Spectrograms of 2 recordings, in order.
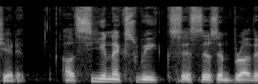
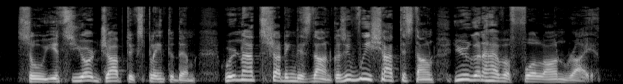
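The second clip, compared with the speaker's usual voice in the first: imitated heated angry outburst, higher; 6 semitones higher than usual. Retelling refusing to stop the show: imitating own heated outburst. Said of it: "I was so heated that I was like".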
